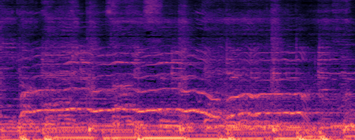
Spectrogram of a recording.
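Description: Male singer holding long sung notes live into a microphone over an amplified pop band backing with a heavy bass: one long note that bends in pitch, then a second shorter one.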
